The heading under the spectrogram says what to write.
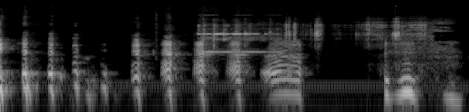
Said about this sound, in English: Oh, whose bell are you ringing?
